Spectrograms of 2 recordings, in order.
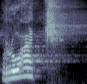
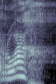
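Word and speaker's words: רוח: Aquí se usa otra palabra hebrea que es se escribe roach con R de Raúl A. Se pronuncia roaj.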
